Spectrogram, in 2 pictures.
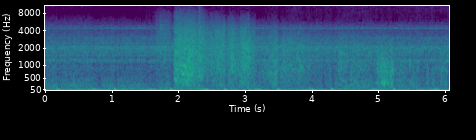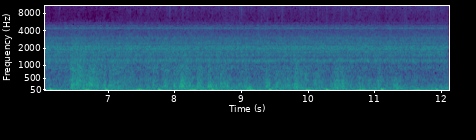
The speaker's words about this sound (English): The storm finally seems to be passing, and the constant static drone from the radio fades into streams of music.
